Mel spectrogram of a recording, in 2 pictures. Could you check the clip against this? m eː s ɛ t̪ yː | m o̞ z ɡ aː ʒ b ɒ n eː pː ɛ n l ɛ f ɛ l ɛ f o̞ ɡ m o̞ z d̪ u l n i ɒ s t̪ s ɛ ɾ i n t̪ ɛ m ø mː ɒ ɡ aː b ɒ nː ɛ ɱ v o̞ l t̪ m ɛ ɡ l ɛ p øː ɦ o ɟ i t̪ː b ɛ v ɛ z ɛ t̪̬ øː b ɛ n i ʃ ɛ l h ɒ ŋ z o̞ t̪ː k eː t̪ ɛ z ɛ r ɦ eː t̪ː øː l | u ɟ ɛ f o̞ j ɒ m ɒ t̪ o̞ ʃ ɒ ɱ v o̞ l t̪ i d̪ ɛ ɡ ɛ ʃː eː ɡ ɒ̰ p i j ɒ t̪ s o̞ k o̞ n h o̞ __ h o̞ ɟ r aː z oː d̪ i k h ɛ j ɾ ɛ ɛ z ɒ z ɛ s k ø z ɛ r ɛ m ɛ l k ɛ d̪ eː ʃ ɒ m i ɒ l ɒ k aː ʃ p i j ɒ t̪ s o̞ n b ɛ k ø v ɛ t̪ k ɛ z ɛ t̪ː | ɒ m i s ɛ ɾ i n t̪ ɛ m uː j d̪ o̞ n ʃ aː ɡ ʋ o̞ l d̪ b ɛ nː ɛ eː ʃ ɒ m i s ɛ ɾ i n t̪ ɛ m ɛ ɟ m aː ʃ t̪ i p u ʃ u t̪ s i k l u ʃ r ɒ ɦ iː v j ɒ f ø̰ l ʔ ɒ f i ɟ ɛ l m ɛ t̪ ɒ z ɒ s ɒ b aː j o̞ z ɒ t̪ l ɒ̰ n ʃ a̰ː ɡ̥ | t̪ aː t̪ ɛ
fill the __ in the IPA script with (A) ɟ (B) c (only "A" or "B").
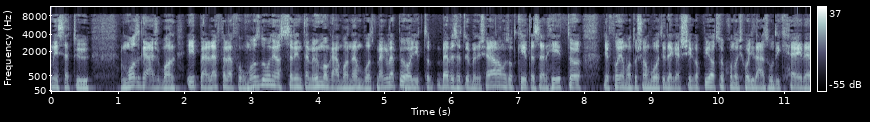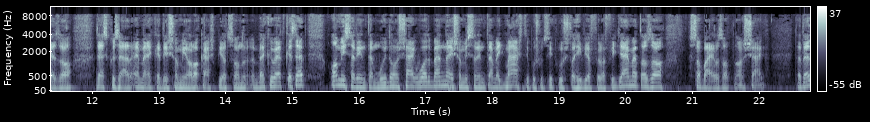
B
